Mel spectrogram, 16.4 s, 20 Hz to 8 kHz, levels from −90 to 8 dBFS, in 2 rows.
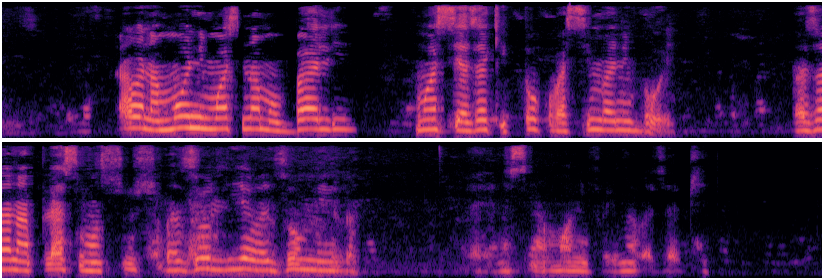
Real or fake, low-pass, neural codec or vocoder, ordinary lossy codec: real; 7.2 kHz; none; AAC, 32 kbps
